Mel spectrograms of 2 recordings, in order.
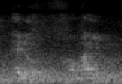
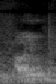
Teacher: it is usually a flat intonation, less rise and fall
